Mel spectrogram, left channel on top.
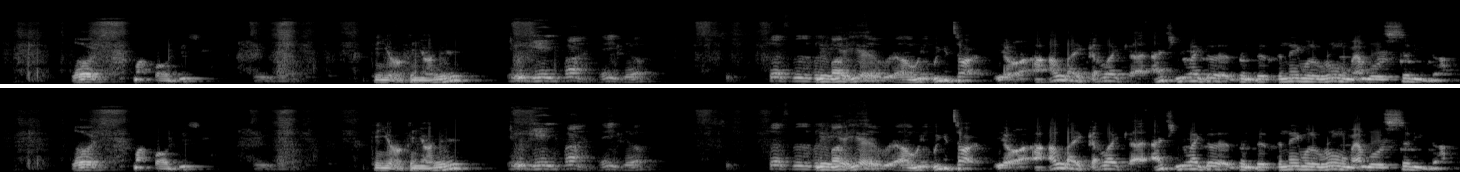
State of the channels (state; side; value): normal; both; correlation 0.82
